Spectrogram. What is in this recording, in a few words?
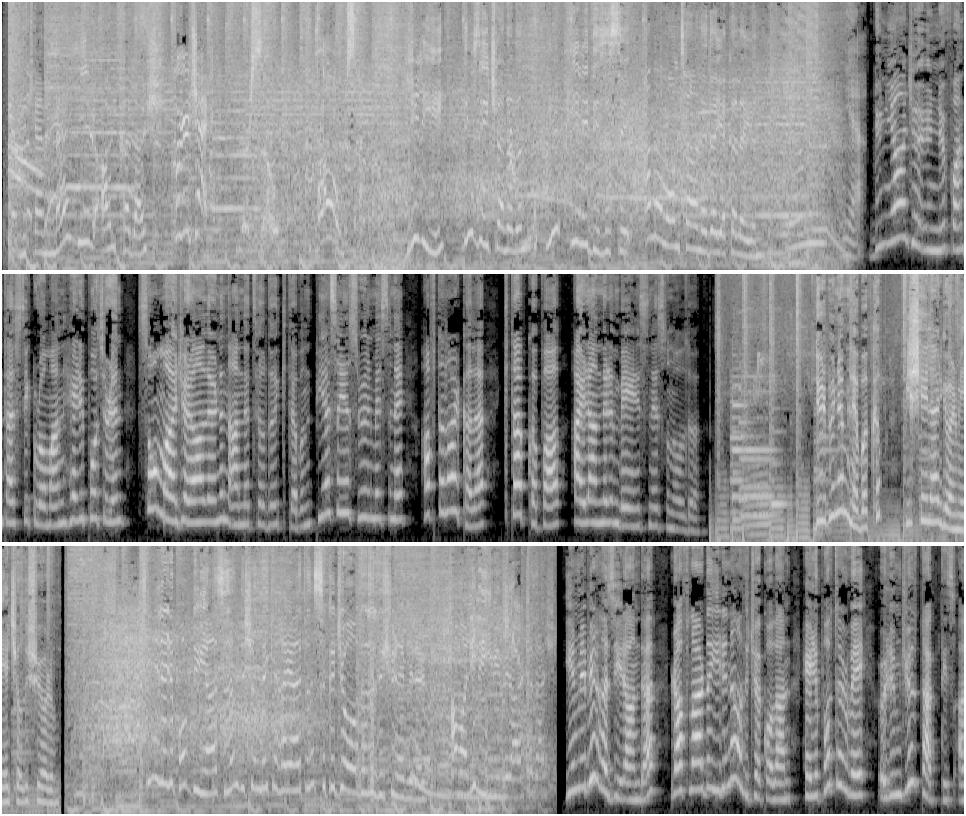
Turkish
